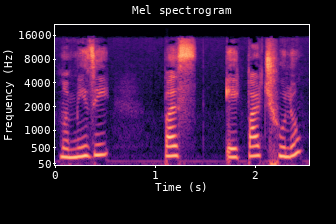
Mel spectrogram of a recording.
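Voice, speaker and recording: A woman voicing an infatuated young son-in-law who speaks in a soft, pleading way. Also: extremely high pitch, steady tone, slow, no room sound.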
